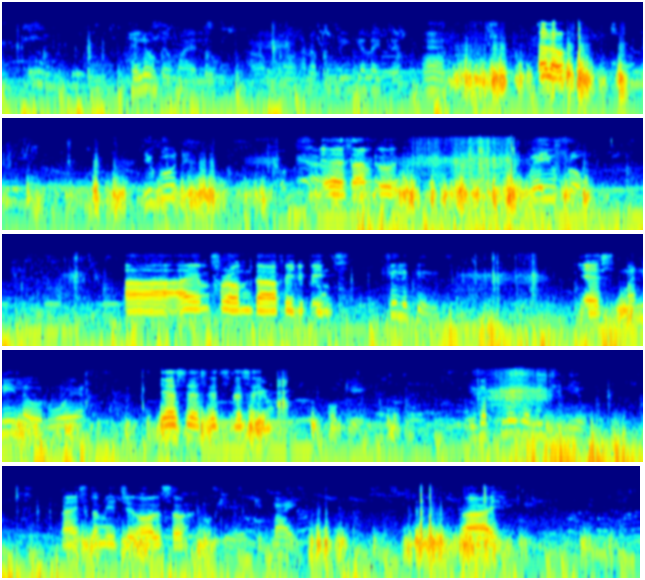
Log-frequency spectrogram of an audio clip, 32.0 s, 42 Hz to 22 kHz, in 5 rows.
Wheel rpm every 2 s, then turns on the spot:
0, 0, 0, 0, 0, 10, 0, 0, 0, 0, 0, 0, 10, 0, 0, 0.
10-12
